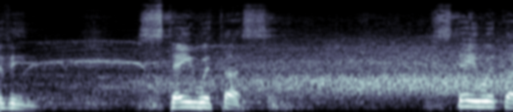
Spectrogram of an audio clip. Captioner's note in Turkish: Seyirciler neşeleniyor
